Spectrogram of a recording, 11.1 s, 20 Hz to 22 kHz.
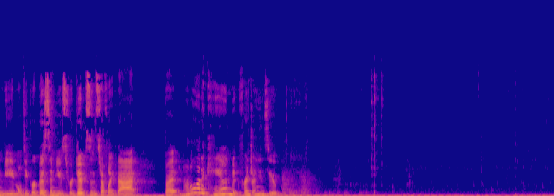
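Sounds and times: low room hum: 0.0s - 11.0s
sipping and chewing: 6.0s - 11.0s.

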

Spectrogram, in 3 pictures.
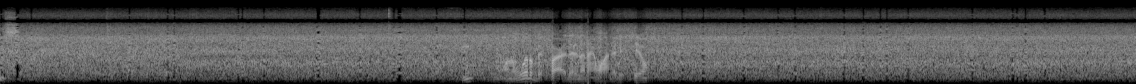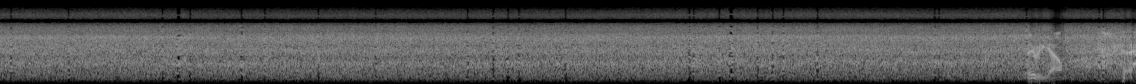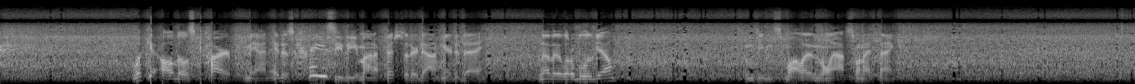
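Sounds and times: water rushing over spillway: 0.0s - 34.0s.

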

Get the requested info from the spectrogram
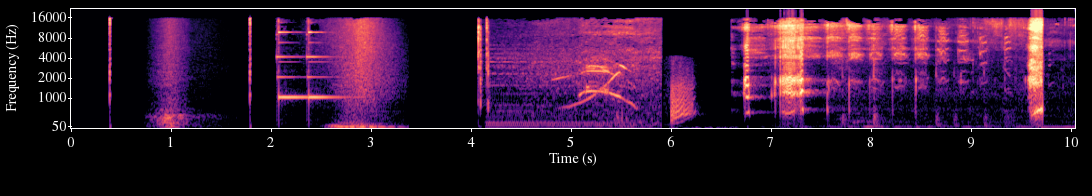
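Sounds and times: bell-like ding: 2.1s - 2.7s.

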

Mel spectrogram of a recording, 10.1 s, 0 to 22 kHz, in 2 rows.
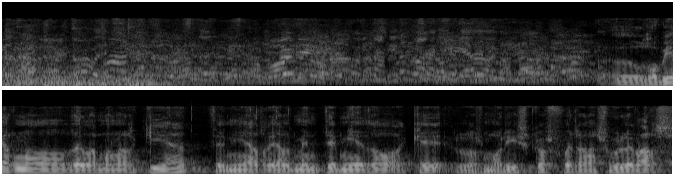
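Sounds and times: background music: 0.0s - 1.9s
crowd chatter: 0.0s - 5.1s.

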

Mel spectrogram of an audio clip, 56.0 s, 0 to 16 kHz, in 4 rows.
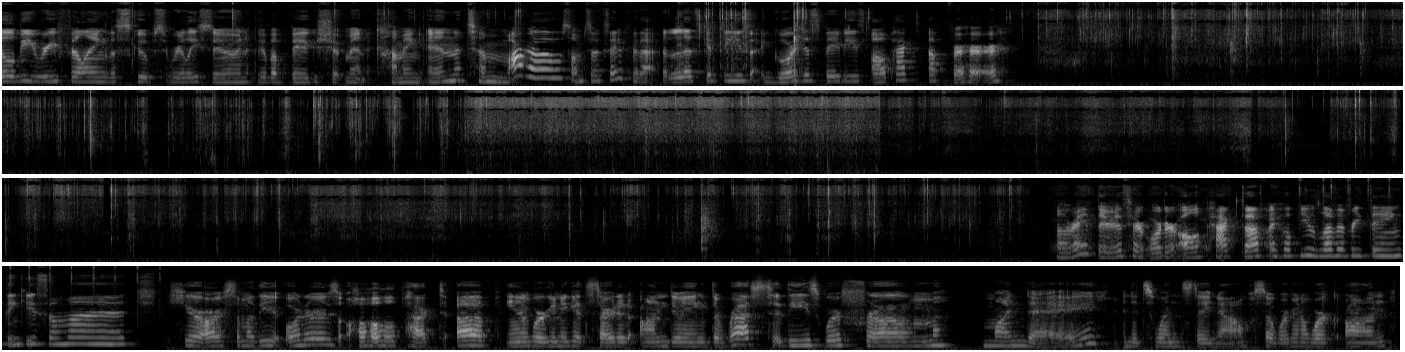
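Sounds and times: bubble wrap crinkling: 10.1s - 38.5s.

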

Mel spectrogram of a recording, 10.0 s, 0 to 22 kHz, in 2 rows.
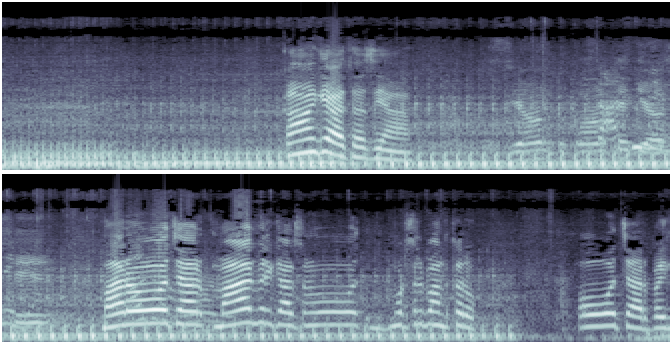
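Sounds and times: motorcycle engine idling: 0.0s - 10.0s
voices: 2.1s - 10.0s.

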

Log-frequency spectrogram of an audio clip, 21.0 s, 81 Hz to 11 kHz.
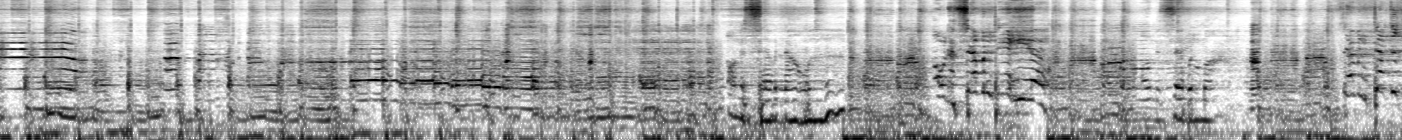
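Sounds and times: harmonica: 0.0s - 10.9s, 12.6s - 14.4s, 15.2s - 17.5s, 18.3s - 21.0s
blues band playing: 0.0s - 21.0s.

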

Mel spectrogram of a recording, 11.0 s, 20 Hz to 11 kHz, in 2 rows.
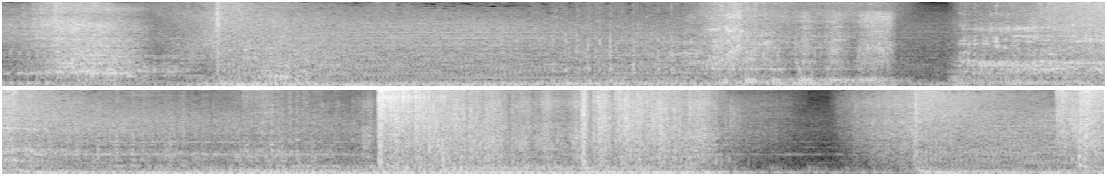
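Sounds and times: dramatic film music: 0.0s - 11.0s
dinosaur roar: 3.4s - 6.0s.

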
